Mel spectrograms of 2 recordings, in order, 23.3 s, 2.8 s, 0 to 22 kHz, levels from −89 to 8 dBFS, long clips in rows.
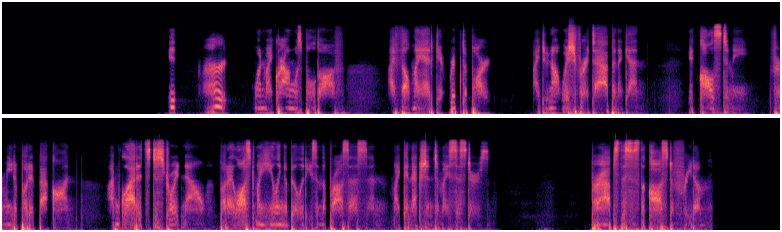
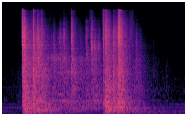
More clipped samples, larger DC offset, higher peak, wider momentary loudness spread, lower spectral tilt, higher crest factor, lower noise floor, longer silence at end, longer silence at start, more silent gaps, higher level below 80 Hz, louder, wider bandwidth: neither; neither; about the same, -2 dBFS vs -4 dBFS; first, 16 LU vs 12 LU; about the same, -2 dB/octave vs -1 dB/octave; about the same, 22 dB vs 26 dB; first, -78 dBFS vs -61 dBFS; first, 1.1 s vs 0.6 s; first, 2.5 s vs 0.3 s; neither; first, -32 dBFS vs -56 dBFS; first, -21 LUFS vs -26 LUFS; second, 10 kHz vs 17 kHz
